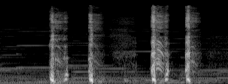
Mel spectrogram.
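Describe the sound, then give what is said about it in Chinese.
Four harsh, loud coughs from someone who has choked on a mouthful of smoke burst out in two quick pairs, each a raspy, throaty bark, with short gaps between them and no talking. “他呛了一口烟进嗓子，咳嗽不止。”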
